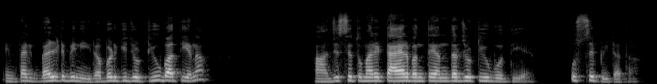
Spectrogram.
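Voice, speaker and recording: A man's voice: fairly high pitch, fairly even intonation, brisk, darkish tone. A young adult man, a teacher giving a motivational talk to his students in a conversational way, often checking that they have understood.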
